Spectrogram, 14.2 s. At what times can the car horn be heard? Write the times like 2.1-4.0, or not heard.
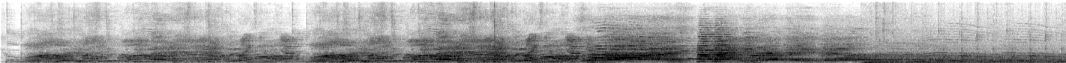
9.2-9.9.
